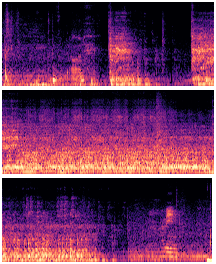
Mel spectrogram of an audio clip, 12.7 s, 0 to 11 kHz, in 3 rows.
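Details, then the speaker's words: Rebuilt 1982 Honda Odyssey FL250 two-stroke with aftermarket Nibbi carb, hot (about 300°) after an 8-mile ride: it runs roughly, then sags and dies, won't idle; a belt-like dragging is also heard; owner plans a bigger pilot jet. "Engine's nice and hot. About 300°. Um, it doesn't idle, though, which is really frustrating."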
